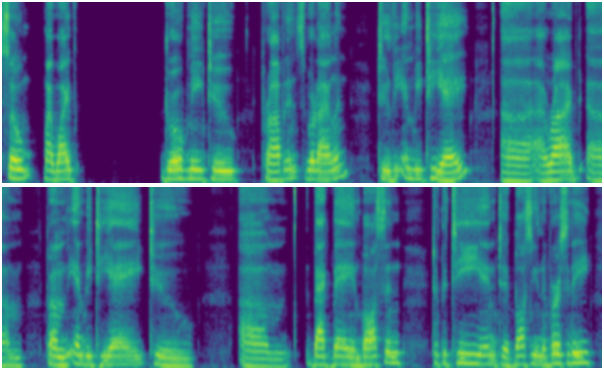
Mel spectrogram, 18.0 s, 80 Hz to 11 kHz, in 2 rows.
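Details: Adult man with aphasia caused by a stroke in 2016, almost nine years earlier.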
